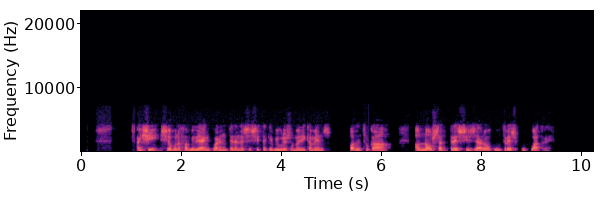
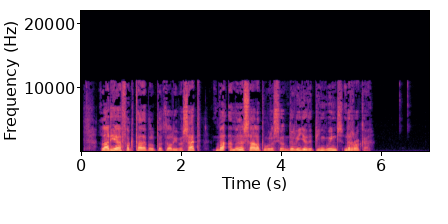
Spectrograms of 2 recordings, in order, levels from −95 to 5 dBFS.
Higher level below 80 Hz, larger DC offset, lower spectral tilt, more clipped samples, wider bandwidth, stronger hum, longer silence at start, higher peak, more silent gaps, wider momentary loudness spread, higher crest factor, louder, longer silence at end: second, -70 dBFS vs -60 dBFS; neither; first, -7 dB/octave vs -5 dB/octave; neither; second, 6.6 kHz vs 11.5 kHz; neither; first, 0.3 s vs 0.1 s; second, -12 dBFS vs -2 dBFS; first, 0.69-0.99 s, 5.00-5.36 s, 6.20-6.33 s, 6.57-6.65 s, 8.76-8.80 s vs none; first, 13 LU vs 9 LU; about the same, 18 dB vs 18 dB; second, -29 LUFS vs -18 LUFS; second, 0.85 s vs 1.2 s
